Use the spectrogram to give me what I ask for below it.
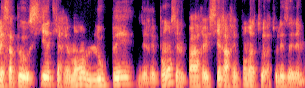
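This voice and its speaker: Against a quiet background, a man speaks fairly quickly at a medium pitch with ordinary pitch variation. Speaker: neuropsychologist giving a talk. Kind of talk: lecture. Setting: video call. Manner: fast.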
